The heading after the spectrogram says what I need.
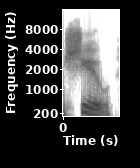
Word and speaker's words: Hsu: And we also had Christine Shu, and she had spelled it phonetically like a shoe. So it's HSU.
